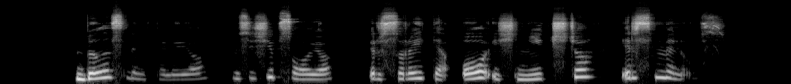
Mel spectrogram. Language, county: Lithuanian, Kaunas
